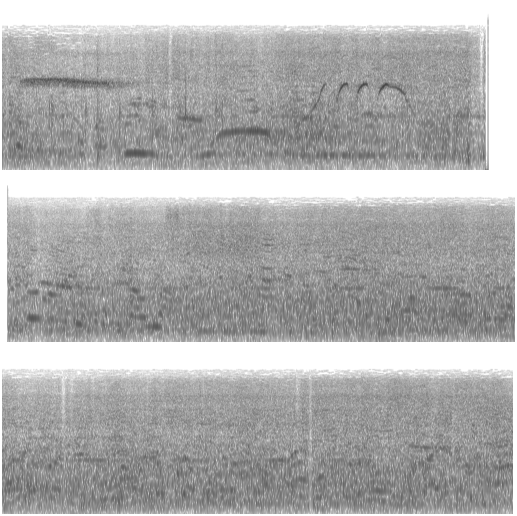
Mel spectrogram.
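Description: A steel band plays a lively tune outdoors.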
